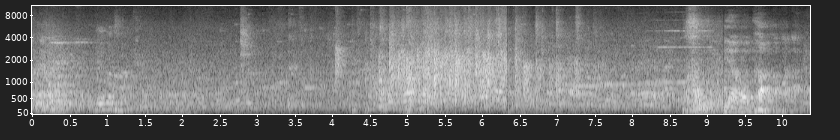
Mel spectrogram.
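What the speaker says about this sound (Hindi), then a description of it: "ताली तो बजी" Audience applause at the opening ceremony of a healthcare and educational complex in Buxar, a crowd clapping in uneven bursts that swell midway, with voices talking and murmuring over and around it.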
